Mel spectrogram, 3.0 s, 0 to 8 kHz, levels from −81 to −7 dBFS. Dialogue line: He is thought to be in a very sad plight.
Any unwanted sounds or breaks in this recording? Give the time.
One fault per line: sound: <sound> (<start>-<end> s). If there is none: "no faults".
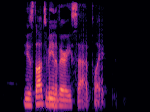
no faults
